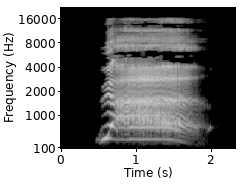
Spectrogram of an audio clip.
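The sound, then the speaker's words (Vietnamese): A man lets out a single soft groan of pain, drawn out for over a second; it bends slightly upward at the start, then holds steady before fading away. “ngay lập tức hắn không nhịn được khẽ rên một tiếng.”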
